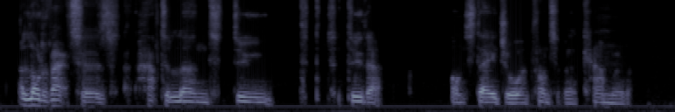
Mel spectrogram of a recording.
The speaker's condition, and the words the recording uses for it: Stuttering. Yeah, and that really helped my stutter, because the more I practiced the words, the less I stuttered,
